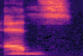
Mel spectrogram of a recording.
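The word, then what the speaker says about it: adze: So, um, someone just said for the record that Adz is just one syllable. He's the E is silent, so that'd be ads.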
